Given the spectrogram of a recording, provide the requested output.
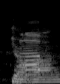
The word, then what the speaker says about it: Johan: Pronounce with the hard J. Johan.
